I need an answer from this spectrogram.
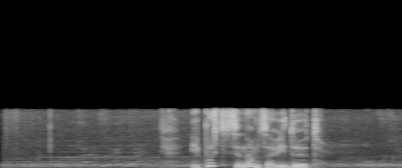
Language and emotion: Russian, positive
